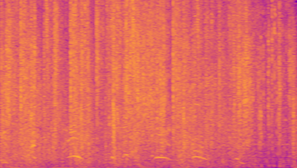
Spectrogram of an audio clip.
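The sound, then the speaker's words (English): Dense gunfire fusillade from a Western shootout between bank robbers and a sheriff, with many overlapping shots crowding together into a loud, continuous volley for the whole clip. “The sheriff went down under a fusillade of bullets.”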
